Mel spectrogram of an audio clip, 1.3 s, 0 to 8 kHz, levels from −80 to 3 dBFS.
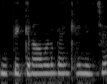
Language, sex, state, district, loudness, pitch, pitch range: Hindi, female, Uttar Pradesh, Budaun, -38 LUFS, 270 Hz, 270-275 Hz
